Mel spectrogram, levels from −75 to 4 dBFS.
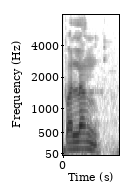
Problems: constant background noise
